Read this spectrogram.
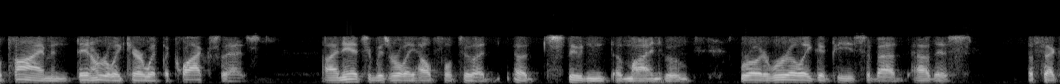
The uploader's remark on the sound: An Open Phones Show. Spend most of the show talking with listeners about a whole variety of topics.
